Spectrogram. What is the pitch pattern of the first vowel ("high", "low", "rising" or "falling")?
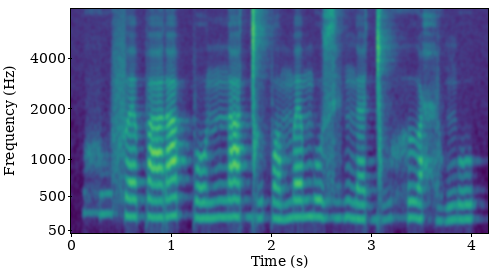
high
